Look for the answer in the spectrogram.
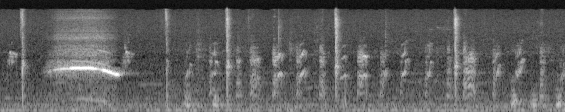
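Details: A caged quail kept at home alongside a rooster gives one clear whistled note, held level and dipping at the end, followed by scattered clicks, rustling and faint voices.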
